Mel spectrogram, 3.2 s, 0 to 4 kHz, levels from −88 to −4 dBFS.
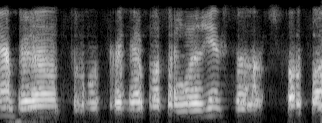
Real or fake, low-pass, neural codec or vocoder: fake; 3.6 kHz; codec, 24 kHz, 0.9 kbps, WavTokenizer, medium music audio release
